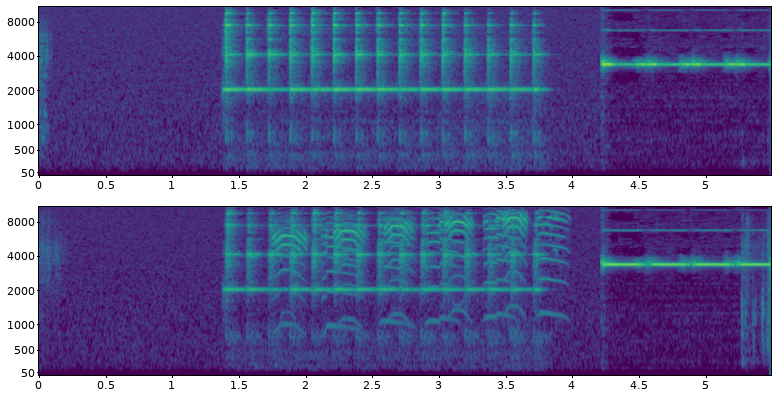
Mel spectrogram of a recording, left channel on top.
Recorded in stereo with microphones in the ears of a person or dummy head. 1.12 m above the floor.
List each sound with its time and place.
1.4 s tapping: 80° left, 2.5 m
4.2 s a fire alarm: 5° left (ahead or behind), 1.3 m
